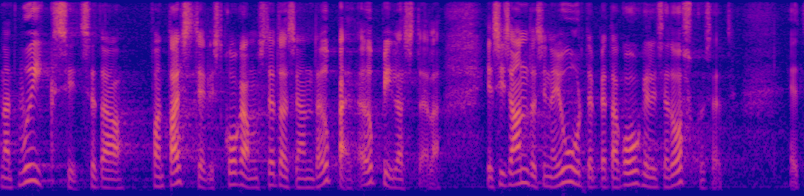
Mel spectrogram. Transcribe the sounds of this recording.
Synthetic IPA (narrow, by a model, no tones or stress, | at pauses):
nɑd̪̥vɤjksid̪̥se̞d̪̥ɑ | fɑnt̪ɑsʲt̪ilist̪̚ko̞ɡe̞must̪e̞d̪̥ɑsiɑnd̪ɑɤpːeɤpːilɑst̪ḛlḛjɑsiːsɑnd̪̥ɑsinːɑjuːrd̪̥epe̞d̪̥ɑɡ̥o̞ːɡ̥ilise̞d̪̥o̞skusḛd̪̥ | e̞̰t̪ːˑ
